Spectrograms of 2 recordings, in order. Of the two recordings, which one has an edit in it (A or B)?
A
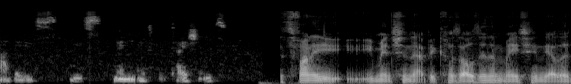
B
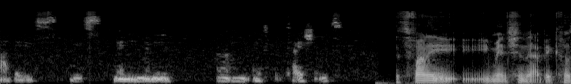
A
